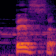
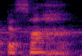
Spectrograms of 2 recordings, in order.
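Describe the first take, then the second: First: The word ends on a plain open vowel. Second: The word ends with a throaty h sound. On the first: The speaker calls it wrong. "como muitos chamam" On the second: The speaker calls it right. "a pronúncia correta é Pessah"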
